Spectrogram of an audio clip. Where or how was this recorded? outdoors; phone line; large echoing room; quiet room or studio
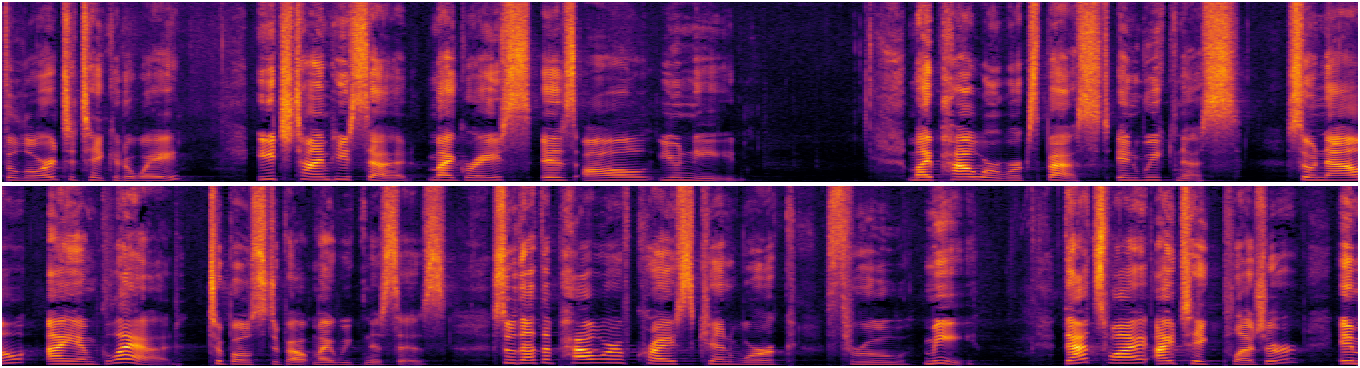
large echoing room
